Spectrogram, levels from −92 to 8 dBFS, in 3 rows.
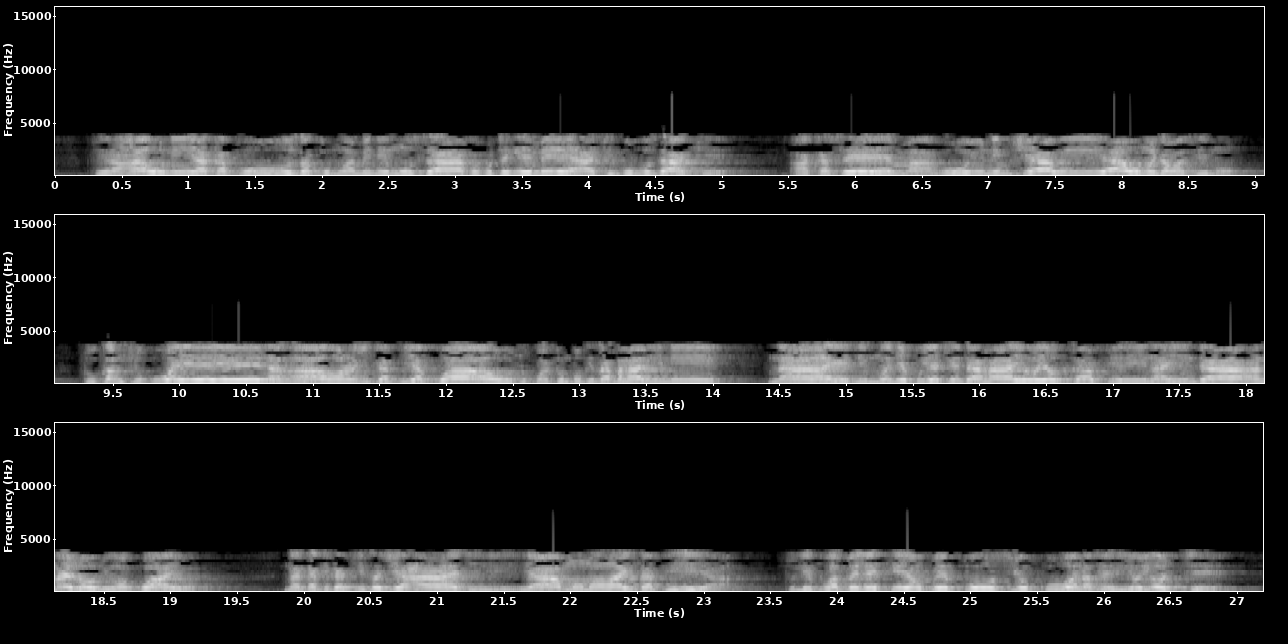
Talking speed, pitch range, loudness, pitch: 105 wpm, 210-230 Hz, -13 LUFS, 220 Hz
